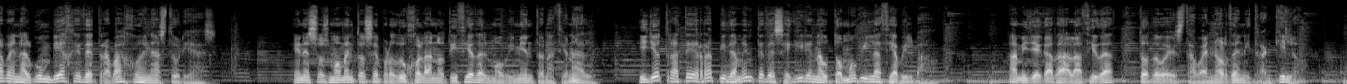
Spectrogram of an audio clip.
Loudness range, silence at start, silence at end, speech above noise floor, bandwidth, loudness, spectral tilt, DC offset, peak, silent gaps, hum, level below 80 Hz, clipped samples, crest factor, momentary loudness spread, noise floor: 2 LU; 0 s; 0 s; 26 dB; 18.5 kHz; -16 LUFS; -6 dB/octave; under 0.1%; 0 dBFS; none; none; -32 dBFS; under 0.1%; 16 dB; 11 LU; -41 dBFS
